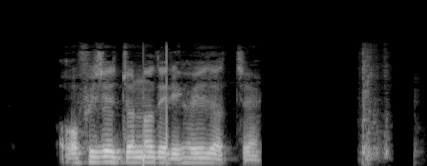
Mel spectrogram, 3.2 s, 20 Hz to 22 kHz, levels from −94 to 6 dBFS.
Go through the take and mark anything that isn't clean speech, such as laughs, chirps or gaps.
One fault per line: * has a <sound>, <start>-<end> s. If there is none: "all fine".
* has a thud, 2.7-3.0 s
